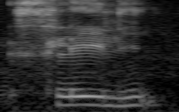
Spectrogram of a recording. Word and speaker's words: Sleylee: énormément de messages donc elle s'appelle slyie Sley de King Sley etie de Liry donc on voulait vraiment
